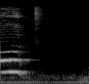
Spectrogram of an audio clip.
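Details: Pet male African grey parrot, chatting at home with his owner and another bird, gives a brief, nasal, harmonic cluck-like sound, then a short sharp hiss, over a quiet room hum.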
